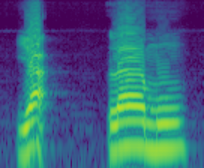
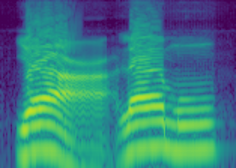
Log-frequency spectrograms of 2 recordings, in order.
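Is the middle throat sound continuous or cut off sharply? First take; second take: cut off; continuous. First: The throat sound is cut off like a glottal stop. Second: The throat sound flows on with some voice. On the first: The speaker calls it wrong. "jangan ya'lamu seperti syiddah, itu ha, sifatnya huruf hamzah" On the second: The speaker calls it right. "ain bersifat bainiyah. Dia sedikit mengalir"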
